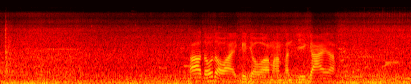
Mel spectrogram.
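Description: Motorbike engines hum as they pass by on a street.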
